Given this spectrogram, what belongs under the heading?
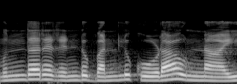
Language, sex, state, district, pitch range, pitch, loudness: Telugu, female, Telangana, Komaram Bheem, 185-225 Hz, 195 Hz, -14 LUFS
